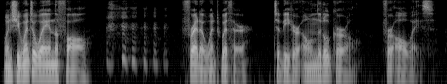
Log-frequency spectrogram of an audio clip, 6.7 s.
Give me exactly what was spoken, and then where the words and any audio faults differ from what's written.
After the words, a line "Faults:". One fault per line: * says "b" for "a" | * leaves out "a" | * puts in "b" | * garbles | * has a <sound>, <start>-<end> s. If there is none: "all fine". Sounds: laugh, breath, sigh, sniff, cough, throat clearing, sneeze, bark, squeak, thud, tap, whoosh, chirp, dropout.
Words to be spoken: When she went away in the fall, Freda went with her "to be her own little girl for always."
When she went away in the fall, Freda went with her "to be her own little girl for always."
Faults:
* has a laugh, 1.6-2.5 s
